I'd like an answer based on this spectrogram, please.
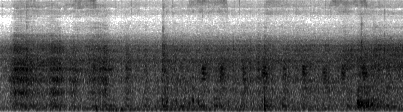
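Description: A water sprayer hisses out a steady mist over a bathing green pigeon. A run of faint quick ticks comes in the second half.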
